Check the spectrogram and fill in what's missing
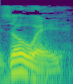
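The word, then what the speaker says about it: Zoe (ζωή): Z, long O, long E. Zoe.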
